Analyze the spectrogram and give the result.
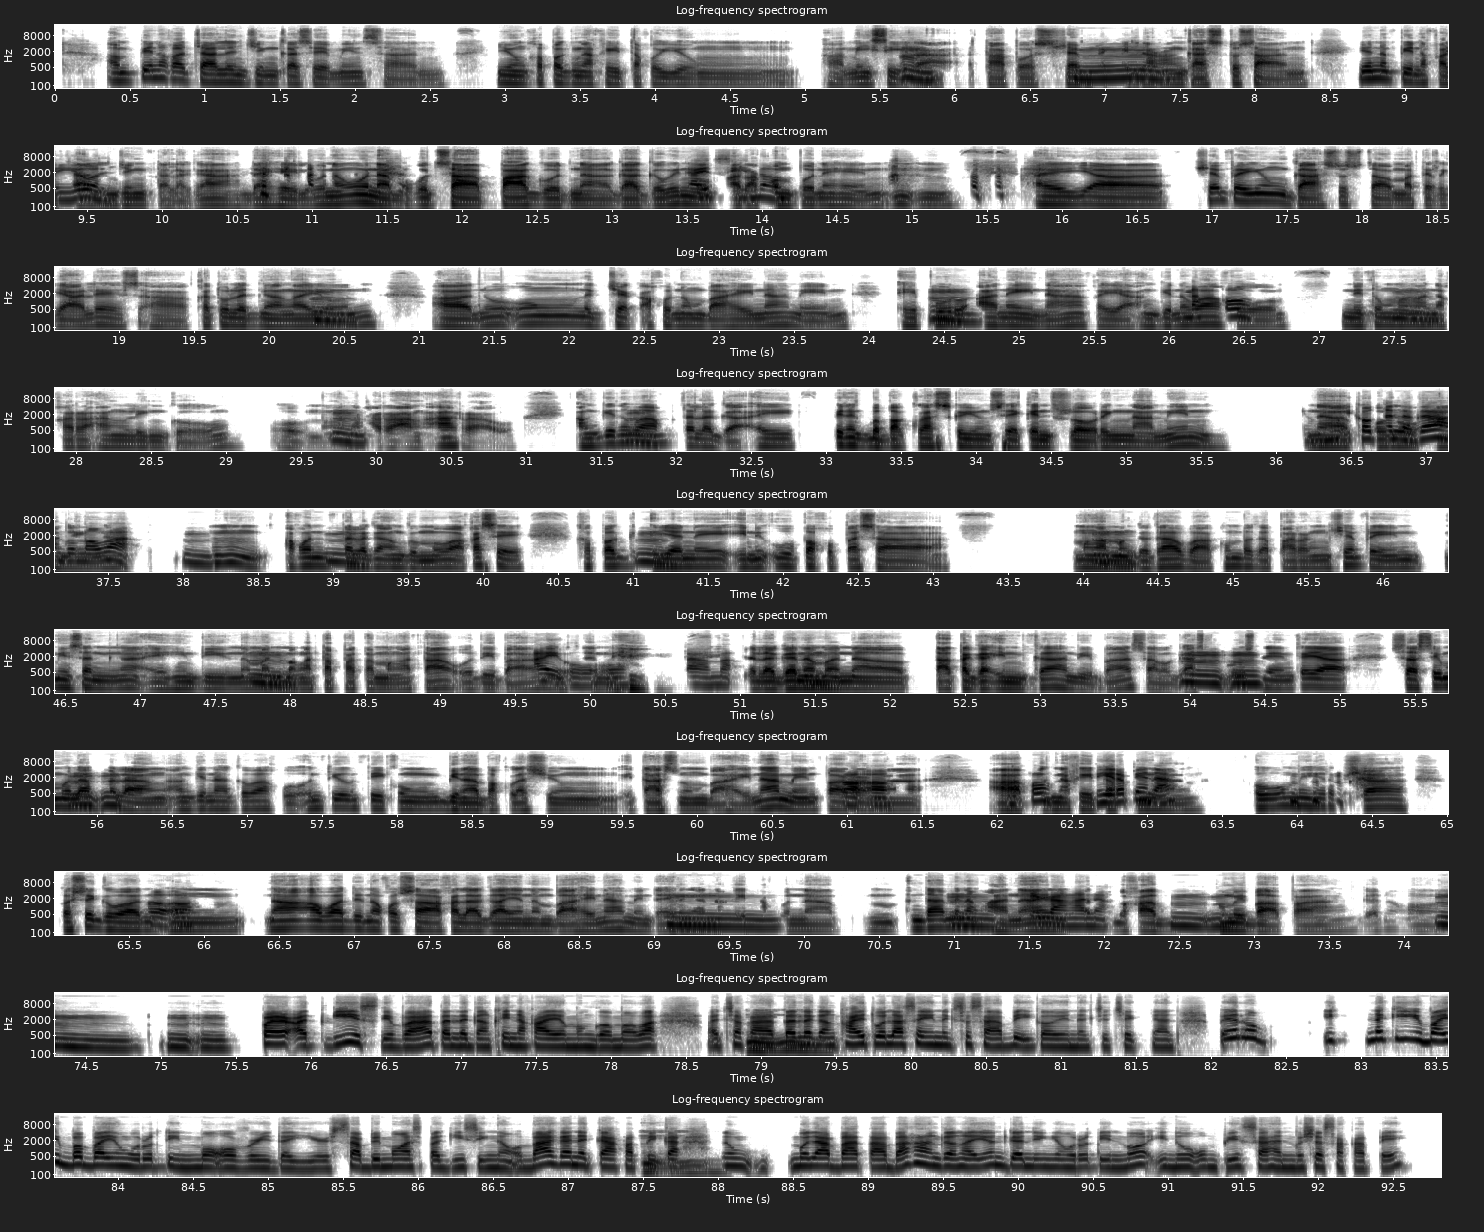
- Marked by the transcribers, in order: laugh; laugh; tapping; laughing while speaking: "eh"; chuckle
- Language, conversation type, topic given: Filipino, podcast, Ano ang ginagawa mo tuwing umaga para manatili kang masigla buong araw?
- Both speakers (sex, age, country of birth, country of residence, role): female, 35-39, Philippines, Finland, host; male, 45-49, Philippines, Philippines, guest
